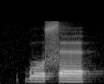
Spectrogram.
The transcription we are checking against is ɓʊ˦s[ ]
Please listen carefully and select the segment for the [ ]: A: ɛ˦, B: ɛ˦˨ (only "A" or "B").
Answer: A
